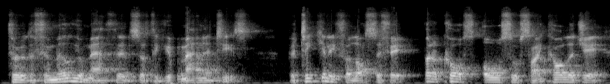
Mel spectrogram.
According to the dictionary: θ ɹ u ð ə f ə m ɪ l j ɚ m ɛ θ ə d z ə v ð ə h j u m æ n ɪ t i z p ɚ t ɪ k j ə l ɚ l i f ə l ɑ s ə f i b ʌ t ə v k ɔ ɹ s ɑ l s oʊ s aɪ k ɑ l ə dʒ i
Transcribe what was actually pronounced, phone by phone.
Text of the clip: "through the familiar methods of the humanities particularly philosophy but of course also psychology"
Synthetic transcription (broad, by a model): θ ɹ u ð ə f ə m ɪ l j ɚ m ɛ θ ə d z ə v ð ə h j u m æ n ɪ t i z p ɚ t ɪ k j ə l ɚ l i f ə l ɑ s ə f i b ʌ t ə v k ɔ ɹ s ɑ l s oʊ s aɪ k ɑ l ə dʒ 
